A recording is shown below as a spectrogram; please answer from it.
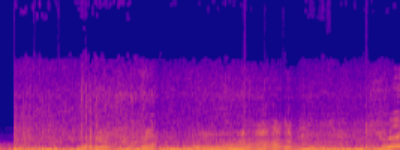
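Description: Dirt bike engine revving, its pitch rising and falling several times over a steady rushing noise.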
